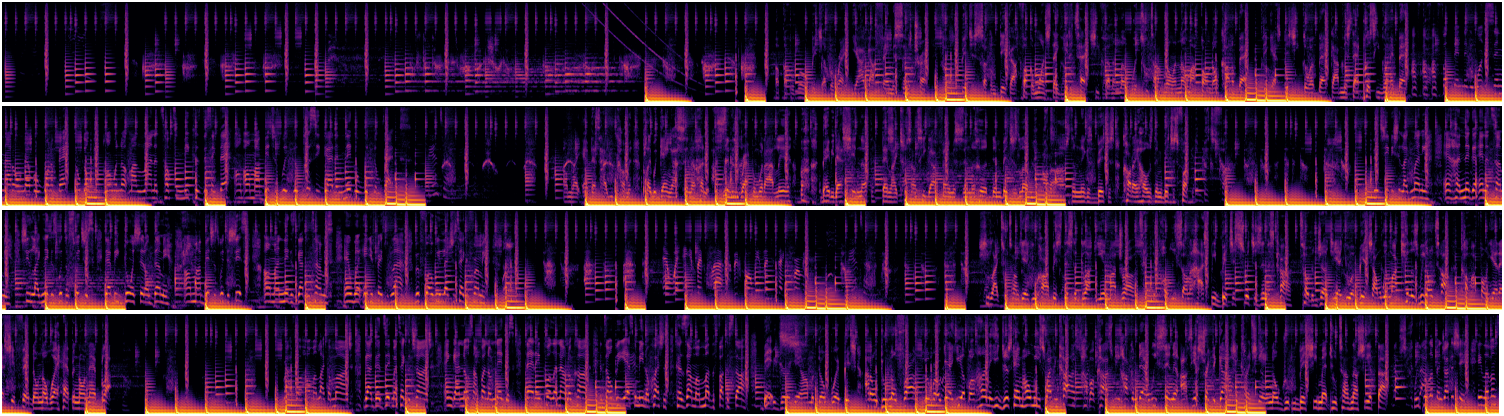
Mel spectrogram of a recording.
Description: Trap
raw high energy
